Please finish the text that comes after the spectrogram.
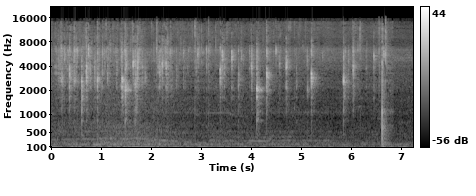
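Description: Whole spices (bay leaf, cinnamon, cloves, cardamom and a little fennel) crackle in hot oil for beef biryani, with a steady sizzle broken by frequent sharp pops and spits, close and fairly loud, with no talking.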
